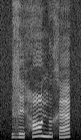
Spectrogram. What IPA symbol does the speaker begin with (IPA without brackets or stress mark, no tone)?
z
